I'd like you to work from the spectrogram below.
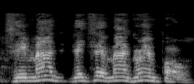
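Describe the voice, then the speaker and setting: Spinning loose, wandering tales for his grandson, this man in his nineties keeps restarting sentences and saying words twice. He speaks unhurriedly in a higher-leaning voice that sounds pushed and bright.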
